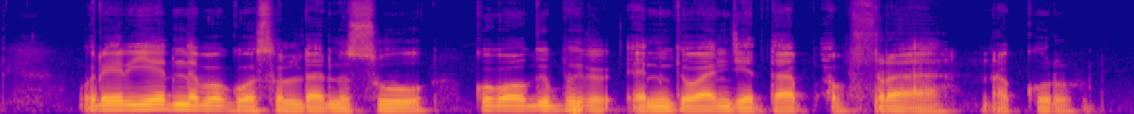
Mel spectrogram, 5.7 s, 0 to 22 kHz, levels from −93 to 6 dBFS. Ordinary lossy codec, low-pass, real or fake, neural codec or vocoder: none; none; real; none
